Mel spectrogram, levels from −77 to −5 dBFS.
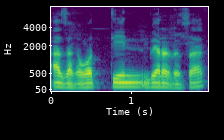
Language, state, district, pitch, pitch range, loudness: Kokborok, Tripura, Dhalai, 100 Hz, 95-105 Hz, -17 LUFS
